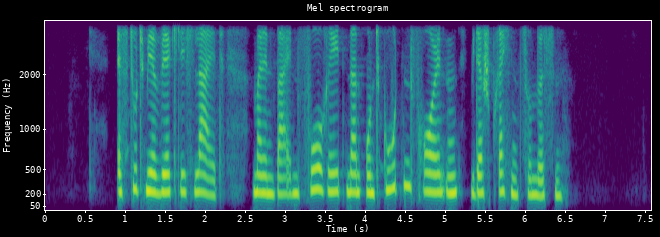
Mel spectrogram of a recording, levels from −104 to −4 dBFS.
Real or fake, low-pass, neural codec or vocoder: real; 3.6 kHz; none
